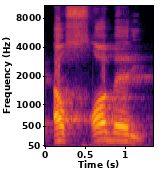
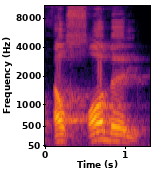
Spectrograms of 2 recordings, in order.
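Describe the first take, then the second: Both takes have the same delivery.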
